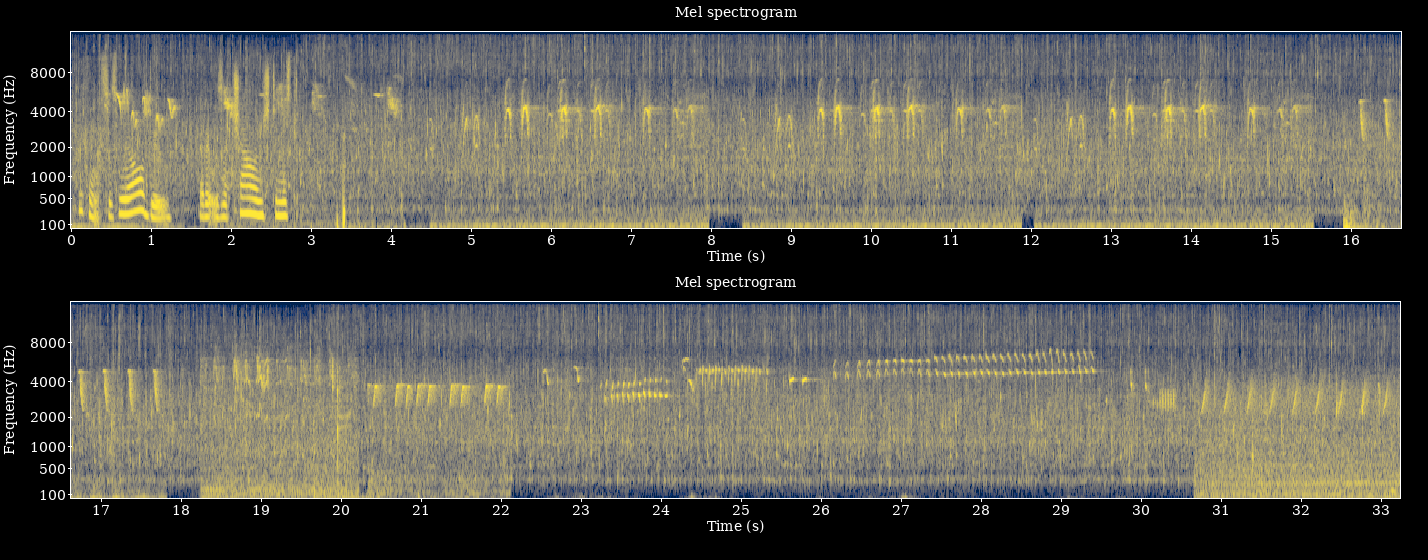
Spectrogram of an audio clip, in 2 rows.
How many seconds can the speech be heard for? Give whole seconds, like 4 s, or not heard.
3 s.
